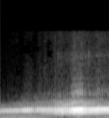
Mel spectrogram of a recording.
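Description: A car engine drones steadily on a desert highway, then revs harder and swells louder about halfway through as the vehicle accelerates away from a car behind it, with a low rumble underneath and no voices.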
